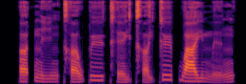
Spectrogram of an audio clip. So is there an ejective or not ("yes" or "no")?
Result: no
